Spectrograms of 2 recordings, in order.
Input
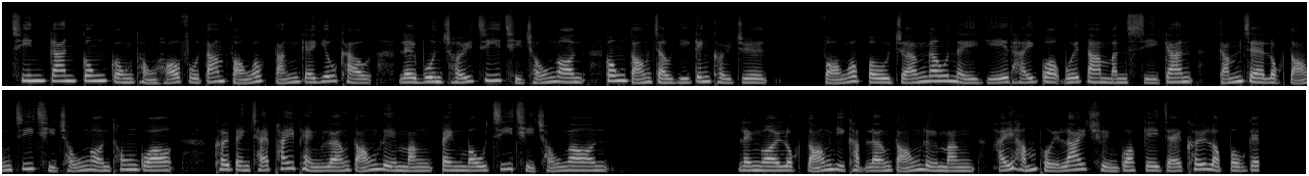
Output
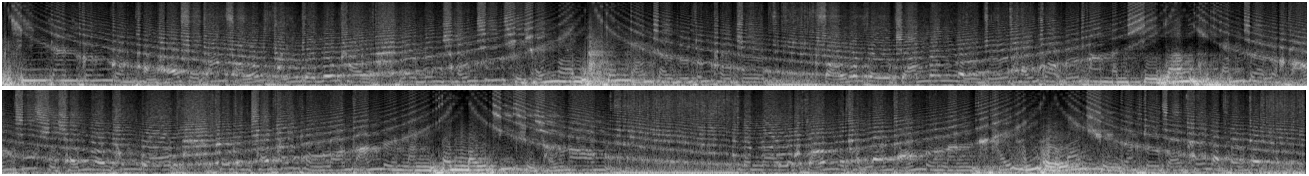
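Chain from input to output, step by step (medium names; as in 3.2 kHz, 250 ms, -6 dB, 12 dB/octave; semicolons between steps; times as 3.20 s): one-bit comparator; spectral selection erased 10.89–12.22 s, 1.8–3.9 kHz; bass shelf 220 Hz +10.5 dB; harmonic-percussive split harmonic -8 dB; saturation -35 dBFS, distortion -9 dB; phaser 0.17 Hz, delay 2.4 ms, feedback 79%; frequency shift +18 Hz; wow and flutter 19 cents; multi-tap echo 116/364/602 ms -12.5/-19/-20 dB; on a send at -12.5 dB: reverberation RT60 0.50 s, pre-delay 85 ms; on the sum: trim +9 dB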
